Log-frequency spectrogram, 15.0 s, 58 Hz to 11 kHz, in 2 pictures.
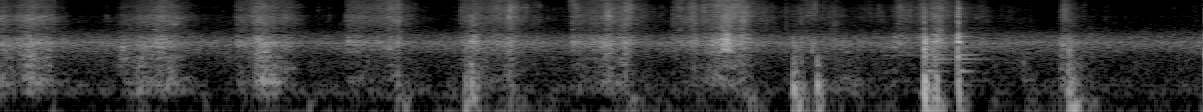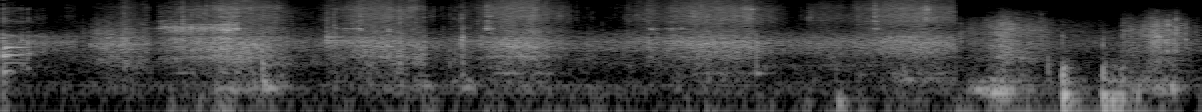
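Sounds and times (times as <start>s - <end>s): broom bristles swishing on planks: 8.1s - 15.0s.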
